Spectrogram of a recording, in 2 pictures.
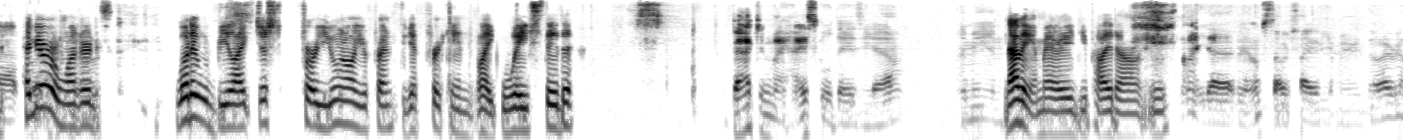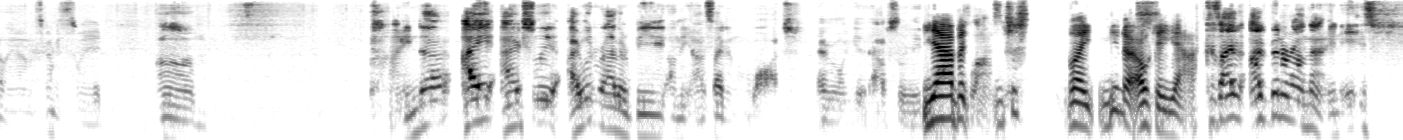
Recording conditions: poor sound quality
